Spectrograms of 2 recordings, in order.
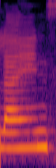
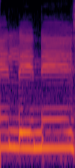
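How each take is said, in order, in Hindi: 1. यह एक अक्षर है, 'eye' स्वर के साथ। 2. यह दो अक्षर हैं, 'le-ne', 'eh' स्वरों के साथ। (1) "आप पढ़ लेंगे" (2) "इस तरीके से नहीं पढ़ना है"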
